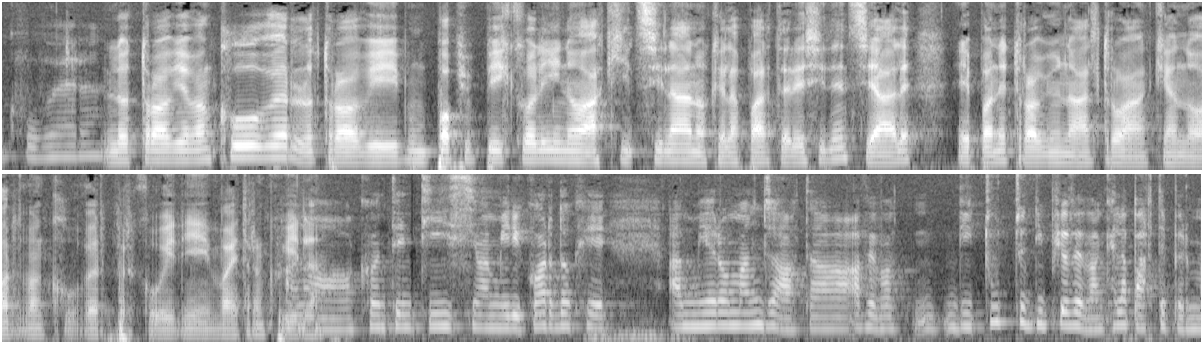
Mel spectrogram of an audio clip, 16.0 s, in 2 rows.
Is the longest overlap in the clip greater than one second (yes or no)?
no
